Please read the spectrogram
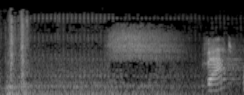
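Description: A produced sound effect opening the podcast network's intro: a sudden hit, then a rushing hiss that swells and fades about a second in.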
